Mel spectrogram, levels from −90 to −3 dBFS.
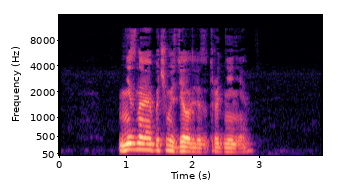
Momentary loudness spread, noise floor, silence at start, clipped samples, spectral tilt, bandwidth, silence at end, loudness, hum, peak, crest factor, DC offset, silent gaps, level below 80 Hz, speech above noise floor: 11 LU; -68 dBFS; 0.9 s; under 0.1%; -6.5 dB/octave; 11.5 kHz; 1.05 s; -17 LUFS; none; 0 dBFS; 18 dB; under 0.1%; none; -54 dBFS; 52 dB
